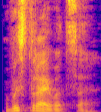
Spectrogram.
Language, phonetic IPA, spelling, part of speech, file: Russian, [vɨˈstraɪvət͡sə], выстраиваться, verb, Ru-выстраиваться.ogg
- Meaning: 1. to draw up, to form, to line up 2. passive of выстра́ивать (vystráivatʹ)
